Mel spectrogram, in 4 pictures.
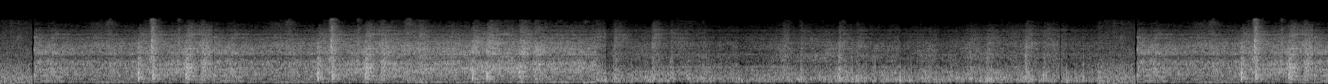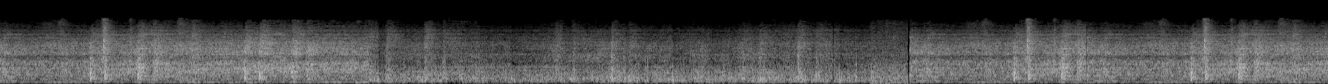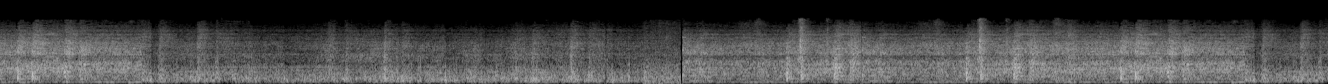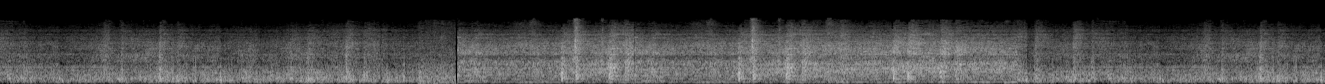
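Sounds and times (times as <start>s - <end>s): wheels clacking over rail joints: 0.0s - 7.0s, 9.8s - 18.1s, 20.8s - 29.1s, 31.7s - 40.1s, 42.9s - 51.1s
train carriages rumbling: 0.0s - 53.0s.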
